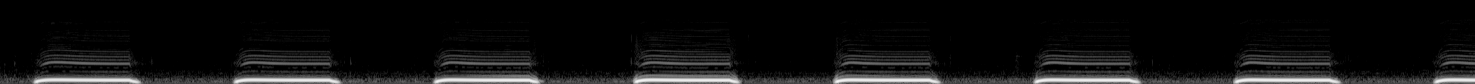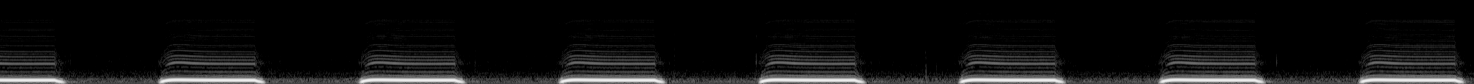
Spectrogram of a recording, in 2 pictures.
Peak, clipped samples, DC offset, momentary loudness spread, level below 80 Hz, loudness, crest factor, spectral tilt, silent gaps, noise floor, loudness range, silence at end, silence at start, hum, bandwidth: 0 dBFS; under 0.1%; under 0.1%; 10 LU; -50 dBFS; -8 LUFS; 8 dB; -13 dB/octave; none; -51 dBFS; 3 LU; 0.1 s; 0.35 s; none; 1.4 kHz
